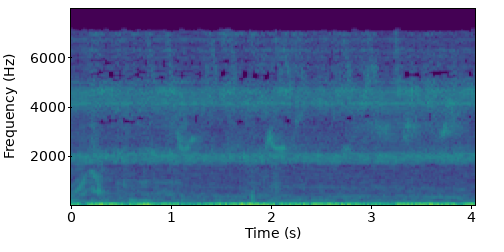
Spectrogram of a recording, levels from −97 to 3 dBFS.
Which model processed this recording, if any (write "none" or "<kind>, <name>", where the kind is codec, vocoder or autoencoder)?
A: vocoder, Vocos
